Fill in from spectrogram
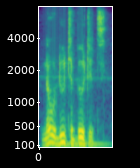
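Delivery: mock Canadian, DOOT for "doubt"; Minnesotan-Canadian accent. Shown as a demonstration. Claiming to be a secret Canadian, mock Canadian accent, "aboot". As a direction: say it Minnesotan, ABOUT as "a-boot". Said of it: "She's got a Minnesotan accent".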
